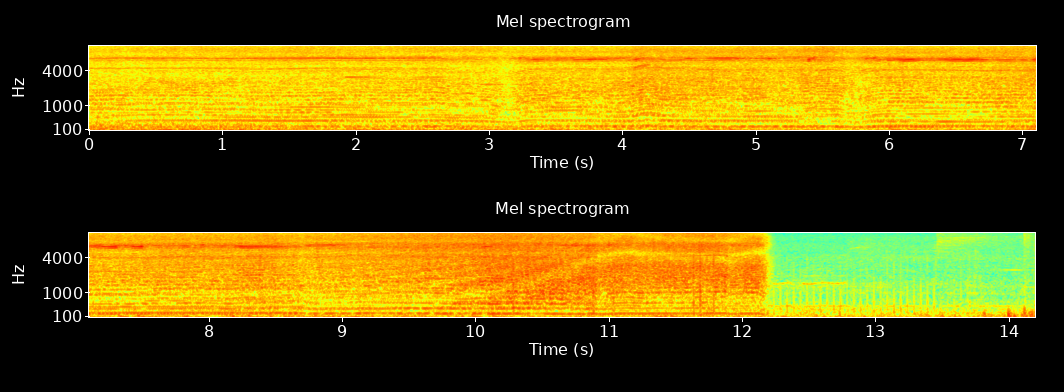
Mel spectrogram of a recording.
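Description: DJI Mavic Pro quadcopter's propellers whining as it hovers low and comes in to land. The pitch wavers a little as it is steered and the sound grows louder, then cuts off suddenly about twelve seconds in as the motors stop.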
